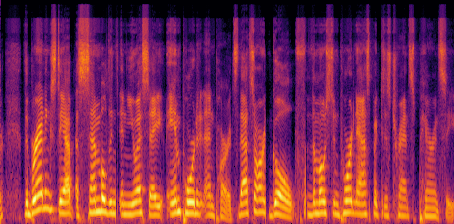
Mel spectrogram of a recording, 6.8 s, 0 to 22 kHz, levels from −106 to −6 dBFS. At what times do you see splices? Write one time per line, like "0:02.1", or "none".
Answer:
0:01.1
0:01.7
0:02.5
0:03.2
0:04.0
0:04.6
0:05.7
